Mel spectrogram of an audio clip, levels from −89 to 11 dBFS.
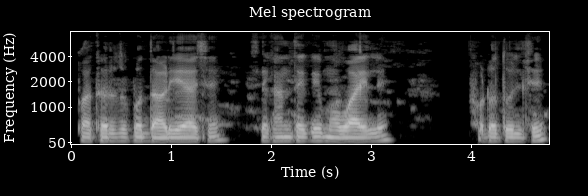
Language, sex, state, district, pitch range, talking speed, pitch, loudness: Bengali, male, West Bengal, Paschim Medinipur, 95-105 Hz, 125 wpm, 100 Hz, -20 LUFS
